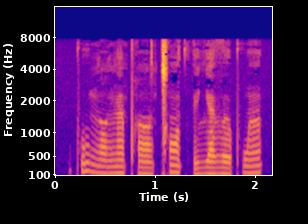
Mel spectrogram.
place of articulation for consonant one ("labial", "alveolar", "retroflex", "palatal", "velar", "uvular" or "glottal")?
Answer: labial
